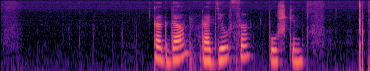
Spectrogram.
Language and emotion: Russian, neutral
